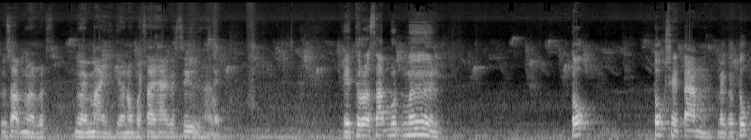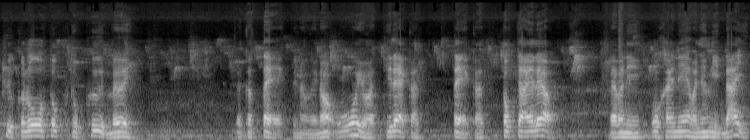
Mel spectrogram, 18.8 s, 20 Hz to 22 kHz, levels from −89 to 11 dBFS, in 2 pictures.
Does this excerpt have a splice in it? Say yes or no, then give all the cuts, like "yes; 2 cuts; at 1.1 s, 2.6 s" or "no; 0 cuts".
no; 0 cuts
